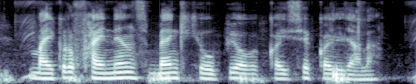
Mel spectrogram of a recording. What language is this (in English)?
Bhojpuri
